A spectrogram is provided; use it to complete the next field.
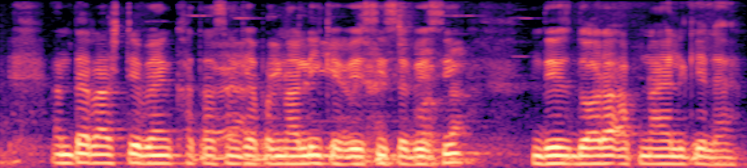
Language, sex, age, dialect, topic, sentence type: Magahi, male, 56-60, Western, banking, statement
